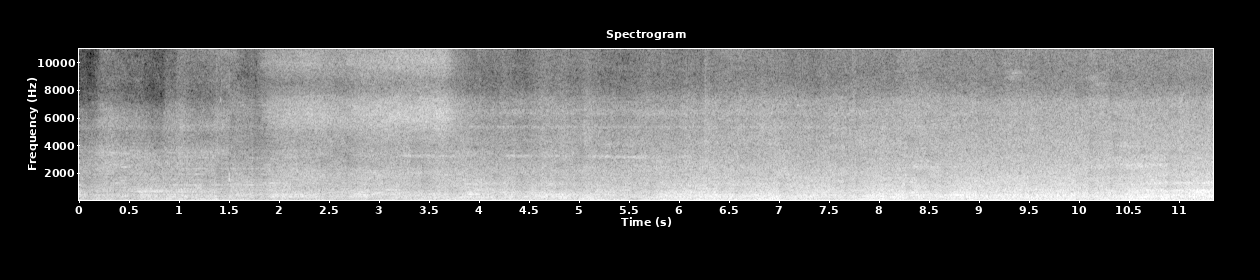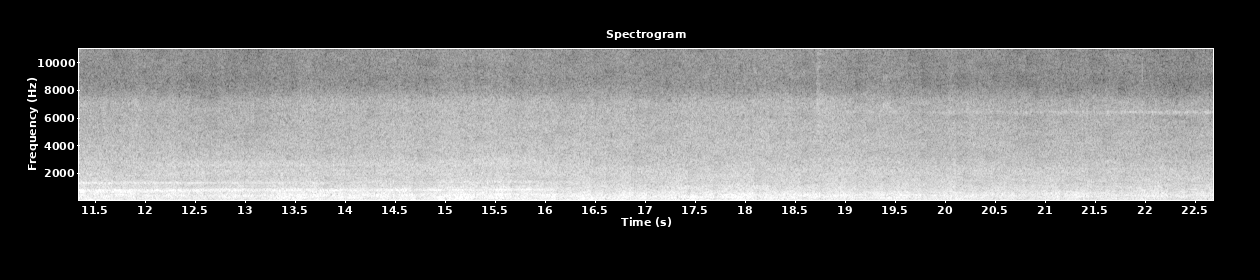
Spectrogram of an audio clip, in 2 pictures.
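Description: Korail Class 351000 electric multiple unit pulling into the platform: the rumble of wheels and motors grows louder as the cars roll past, then holds steady. A faint whine sounds for a few seconds around the middle.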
